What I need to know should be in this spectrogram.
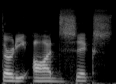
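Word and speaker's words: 30-06: round out of that 30 odd six? Oh, wait, my bad. 30 odd six. That's That's the proper way to say it, by the way.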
